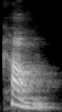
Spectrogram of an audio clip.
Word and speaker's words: come: Come. Okay, it's rhymes with one, doesn't it?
